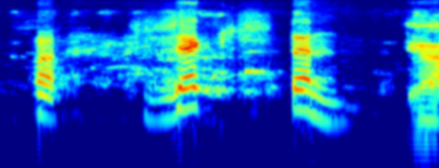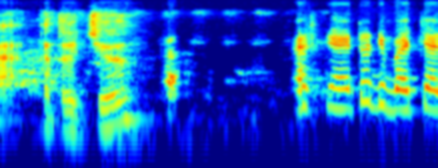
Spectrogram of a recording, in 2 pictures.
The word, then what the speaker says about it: sechsten: Sexten. Oh, sexten.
